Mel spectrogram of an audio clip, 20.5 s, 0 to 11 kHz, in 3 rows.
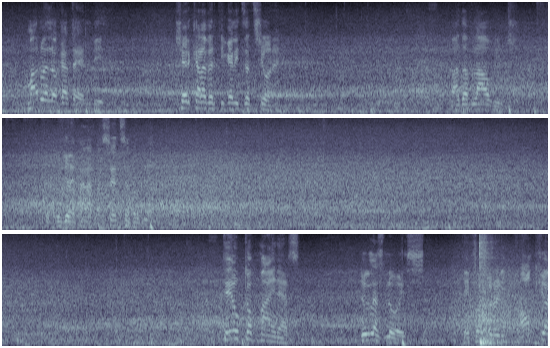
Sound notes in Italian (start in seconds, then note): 7.2 Applauso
